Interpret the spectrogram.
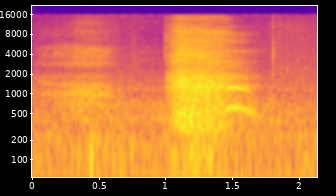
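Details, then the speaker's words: Pharmacist demonstrating peak flow meter technique for asthma monitoring: one short, hard, rushing blow after deep breath in, forceful exhalation reading around 400; normal peak flow forced exhalation. "So you breathe in and you blow out as forcefully as you can. That time I did around 400."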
